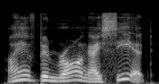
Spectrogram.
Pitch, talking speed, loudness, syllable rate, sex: 175 Hz, 265 wpm, -17 LUFS, 4.8 syllables/s, male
